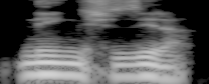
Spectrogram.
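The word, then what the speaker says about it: Ningishzida: Ningshida, I can't stop saying it. How are you saying it? I don't remember now. I was pronouncing the Z. You're Zida. Ningshida. Okay. Yeah, good.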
